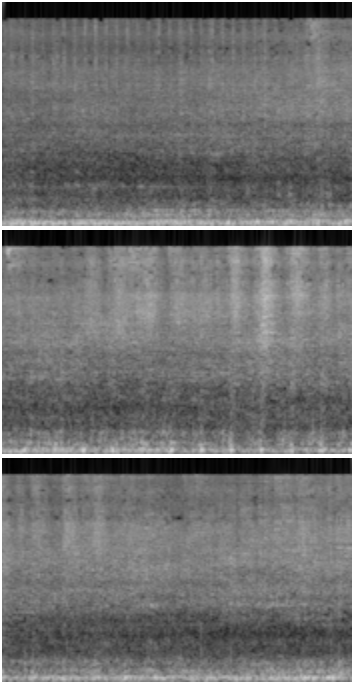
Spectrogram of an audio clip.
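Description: Florida East Coast Railway freight train passing close by: a steady, loud low diesel rumble from its locomotives, with the freight cars' wheels clicking and clacking over the rail joints in the middle stretch.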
